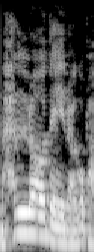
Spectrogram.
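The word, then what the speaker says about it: holiday: 그런데 아무튼 홀리데이 그러잖아요. 미국에서도 홀리데이 인이라는 호텔 그 업체가 있기도 하고 그 홀리데이인데 홀리데이를 미국 사람들은 할러데이라고 발음을 합니다.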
